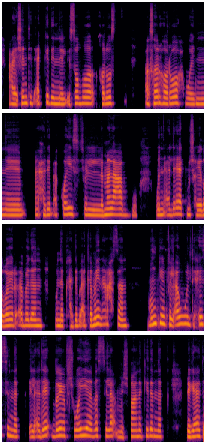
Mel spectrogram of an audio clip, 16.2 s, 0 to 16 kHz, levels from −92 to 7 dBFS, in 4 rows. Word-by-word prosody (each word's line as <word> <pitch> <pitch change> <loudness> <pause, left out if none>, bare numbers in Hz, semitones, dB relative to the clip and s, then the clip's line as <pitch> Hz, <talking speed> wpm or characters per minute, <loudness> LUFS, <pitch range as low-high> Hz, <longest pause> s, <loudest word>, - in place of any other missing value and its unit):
علشان 190 +4 0
تتأكد 215 +1 -3
إن 190 -2 +2
الإصابة 200 +2 0
خلاص 200 +2 -2 0.6
أثرها 210 -2 +2
راح 205 +1 0
وإن 185 -1 -2 0.2
هتبقى 195 0 -3
كويس 205 +1 -2
في 195 - -5
الملعب 190 +1 +2
و - - -9 0.4
وإن 190 0 -1
أدائك 205 +3 -2
مش 195 -1 -6
هيتغيّر 185 +3 +2
أبدًا 200 -1 +2 0.3
وإنّك 190 -2 0
هتبقى 185 +2 -2
كمان 230 +5 +3
أحسن. 220 -4 -1 0.4
ممكن 265 +4 +5
في 245 -2 0
الأول 250 +3 +3
تحس 250 +1 -1
إنّك 205 -5 0 0.2
الأداء 200 +7 +1
ضِعِف 225 0 +3
شوية 225 +1 +3
بس 220 +1 -4
لأ، 220 +1 +1
مش 180 -1 -6
معنى 205 0 +1
كده 225 +3 0
إنّك 205 -2 -2 0.5
رجعت 210 +3 +3
205 Hz, 135 wpm, -23 LUFS, 190-220 Hz, 0.6 s, ممكن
